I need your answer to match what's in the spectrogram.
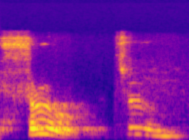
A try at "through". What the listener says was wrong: Through. Então, língua entre os dentes, não tem problema. Eu sei que é estranho, a gente não tem nenhum som em português assim. Nenhum. Mas é o TH.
